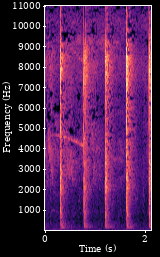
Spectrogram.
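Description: Hammer blows on the wooden frame of a boat under construction: four even, sharp strikes about two a second.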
